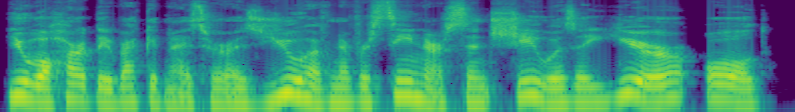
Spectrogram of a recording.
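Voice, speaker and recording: A woman's voice: lowish voice, a little fast, vocal fry, a little mellow. A woman voicing an exasperated, indignant aunt who scolds emphatically in a storybook read-aloud. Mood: curt, defensive. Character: scolding, exasperated young aunt in a children's classic.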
